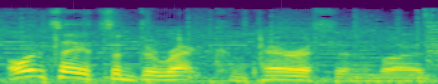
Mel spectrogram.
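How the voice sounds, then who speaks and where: A man's voice: mid-range voice, big pitch swings, fast talker. A man casually commenting on a live game stream, chatting like an enthusiastic fan in rambling, slangy talk. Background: game music with guitar.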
